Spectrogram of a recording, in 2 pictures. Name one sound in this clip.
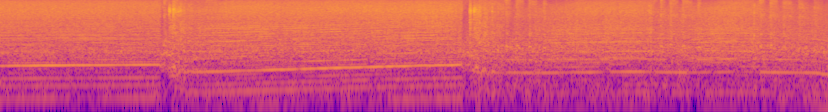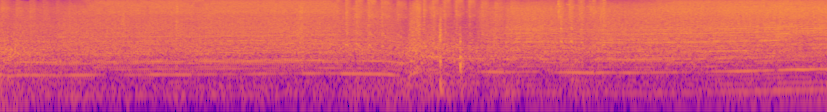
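A racing car engine roars at high revs, shifting gears with sharp drops in pitch.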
